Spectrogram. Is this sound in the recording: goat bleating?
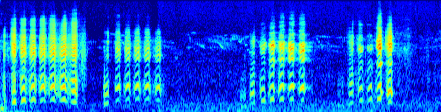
yes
